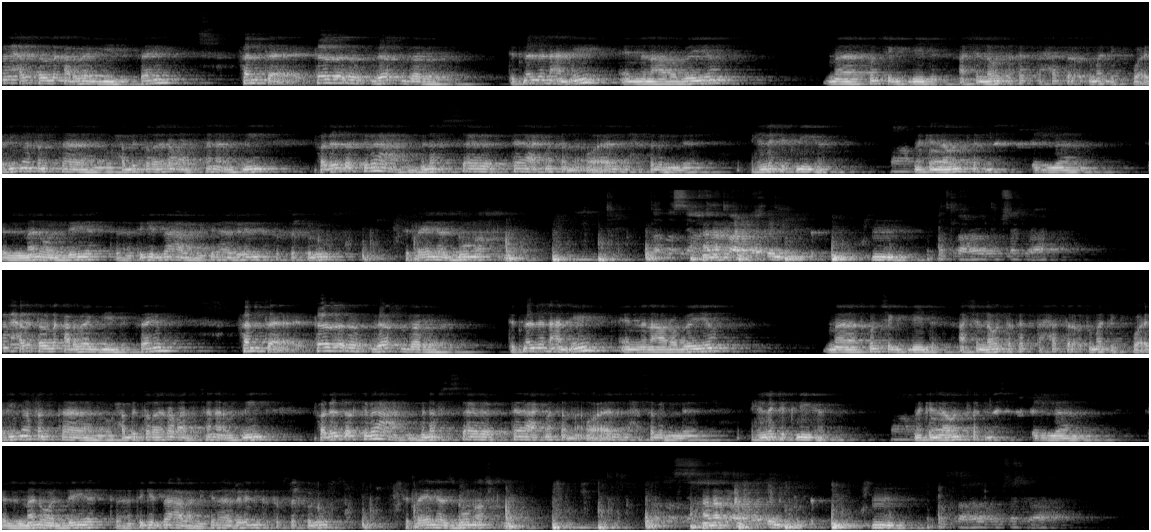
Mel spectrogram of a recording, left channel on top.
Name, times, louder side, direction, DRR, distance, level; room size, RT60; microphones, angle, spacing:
voice 1, 0.0-1.7 2.1-4.6 5.1-7.2 8.2-18.5 19.0-19.7 20.6-22.4 22.9-26.3 26.9-28.1 29.9-30.9 31.6-32.0, equal, 35° right, 5 dB, 2.4 m, -19 dB
voice 2, 20.4-21.0 28.7-28.9 29.4-30.8 32.3-33.4, left 3 dB, 75° left, 0 dB, 6.9 m, -26 dB
sound 1, 25.1-25.2 25.9-32.4, right 1 dB, 75° right, 1.6 m, -21 dB
30.0 x 23.0 x 6.1 m, 1.0 s
head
